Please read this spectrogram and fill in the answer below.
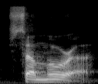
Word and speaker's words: Samura: Hiroaki Samura. Hiroaki Samura. Hiroaki. It's like the spelling is right there. It's Hiroaki Samura. Yes. Like tempura, Andrew.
